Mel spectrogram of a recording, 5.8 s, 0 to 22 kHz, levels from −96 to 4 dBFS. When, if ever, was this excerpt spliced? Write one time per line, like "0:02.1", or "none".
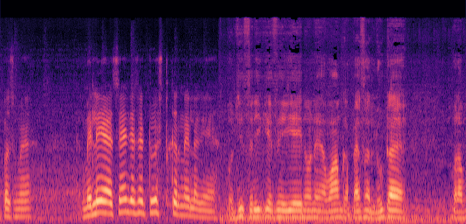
0:02.8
